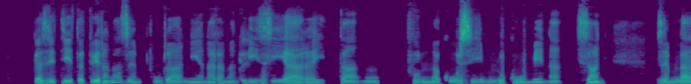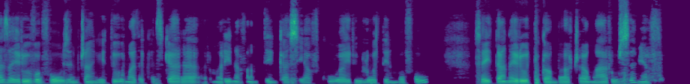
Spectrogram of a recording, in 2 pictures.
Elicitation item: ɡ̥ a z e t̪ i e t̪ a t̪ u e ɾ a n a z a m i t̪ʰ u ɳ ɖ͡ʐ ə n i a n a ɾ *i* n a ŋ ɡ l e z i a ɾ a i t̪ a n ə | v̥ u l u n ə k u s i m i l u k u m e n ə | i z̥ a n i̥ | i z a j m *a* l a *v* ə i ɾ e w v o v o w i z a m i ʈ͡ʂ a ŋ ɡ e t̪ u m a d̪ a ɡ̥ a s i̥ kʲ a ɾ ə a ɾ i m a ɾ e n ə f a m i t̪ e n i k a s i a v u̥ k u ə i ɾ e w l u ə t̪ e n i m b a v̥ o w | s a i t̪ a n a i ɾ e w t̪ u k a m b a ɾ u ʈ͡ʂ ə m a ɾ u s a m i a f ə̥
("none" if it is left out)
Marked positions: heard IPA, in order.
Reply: a, i, z

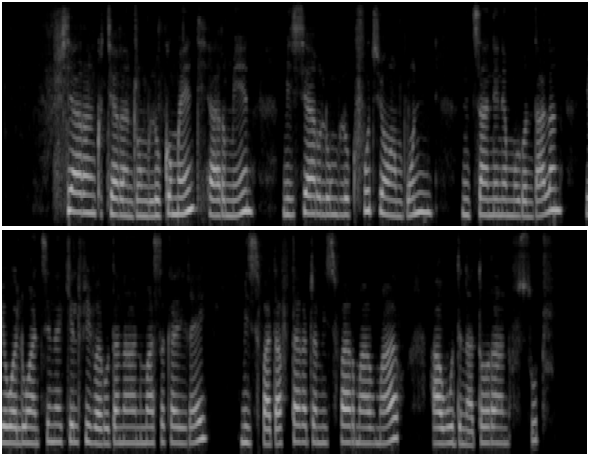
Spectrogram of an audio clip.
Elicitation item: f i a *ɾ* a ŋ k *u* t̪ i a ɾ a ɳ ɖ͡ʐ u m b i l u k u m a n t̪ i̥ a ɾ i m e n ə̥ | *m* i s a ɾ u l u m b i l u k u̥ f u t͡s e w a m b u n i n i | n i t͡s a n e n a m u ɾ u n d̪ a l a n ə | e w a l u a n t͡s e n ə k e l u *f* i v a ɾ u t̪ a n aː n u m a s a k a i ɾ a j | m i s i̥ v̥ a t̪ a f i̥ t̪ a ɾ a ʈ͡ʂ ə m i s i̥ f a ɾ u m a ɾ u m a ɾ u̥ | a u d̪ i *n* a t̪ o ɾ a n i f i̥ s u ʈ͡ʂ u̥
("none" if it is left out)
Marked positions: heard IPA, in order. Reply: ɾ, u, m, f, n

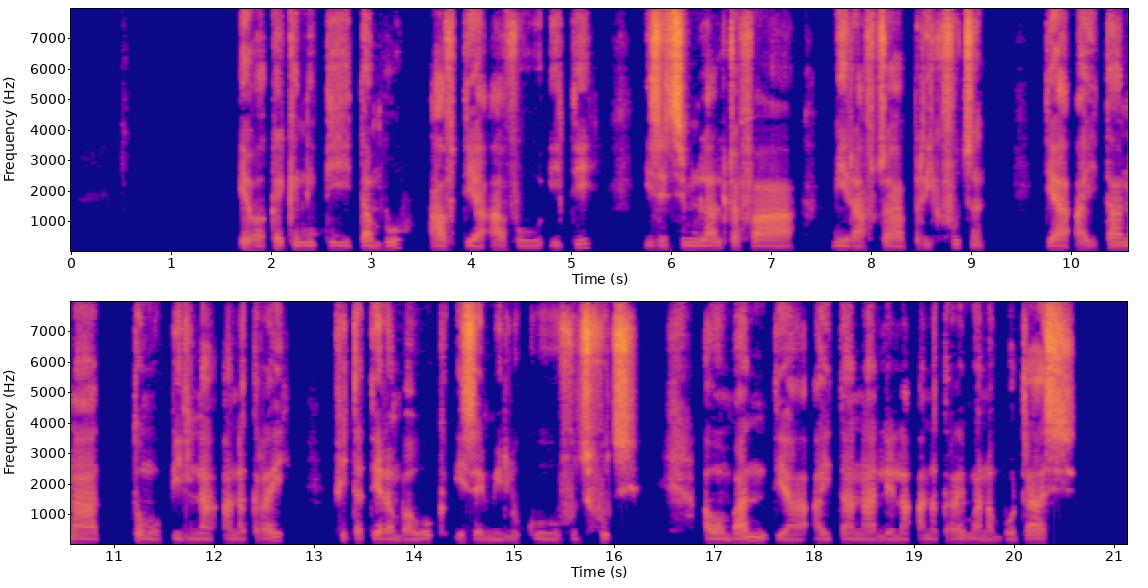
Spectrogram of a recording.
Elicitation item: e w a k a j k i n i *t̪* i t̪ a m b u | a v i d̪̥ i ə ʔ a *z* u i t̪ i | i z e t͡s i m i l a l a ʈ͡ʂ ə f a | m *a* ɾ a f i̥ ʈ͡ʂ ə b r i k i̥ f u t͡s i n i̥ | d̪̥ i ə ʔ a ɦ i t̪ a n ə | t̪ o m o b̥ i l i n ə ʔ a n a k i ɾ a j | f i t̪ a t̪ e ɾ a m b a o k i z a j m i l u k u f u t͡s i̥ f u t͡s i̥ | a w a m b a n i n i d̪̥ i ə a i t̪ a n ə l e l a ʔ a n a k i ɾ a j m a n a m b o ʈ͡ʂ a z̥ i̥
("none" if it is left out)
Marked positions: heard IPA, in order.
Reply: t̪, v, i

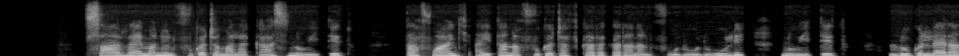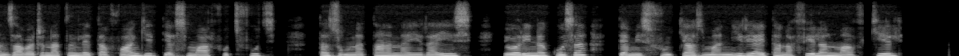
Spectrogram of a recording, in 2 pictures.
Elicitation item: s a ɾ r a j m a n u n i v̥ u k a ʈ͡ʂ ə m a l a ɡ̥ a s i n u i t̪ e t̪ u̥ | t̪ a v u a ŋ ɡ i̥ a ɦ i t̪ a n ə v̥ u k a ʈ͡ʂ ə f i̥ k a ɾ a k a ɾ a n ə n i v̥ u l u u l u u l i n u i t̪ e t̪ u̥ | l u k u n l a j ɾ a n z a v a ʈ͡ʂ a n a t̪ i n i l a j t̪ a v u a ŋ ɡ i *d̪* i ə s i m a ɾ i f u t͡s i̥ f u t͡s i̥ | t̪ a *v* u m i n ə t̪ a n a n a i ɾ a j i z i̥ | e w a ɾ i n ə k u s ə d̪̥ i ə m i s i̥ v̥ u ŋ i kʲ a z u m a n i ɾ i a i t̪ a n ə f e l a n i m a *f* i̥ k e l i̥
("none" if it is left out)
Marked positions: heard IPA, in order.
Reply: d̪, z, v

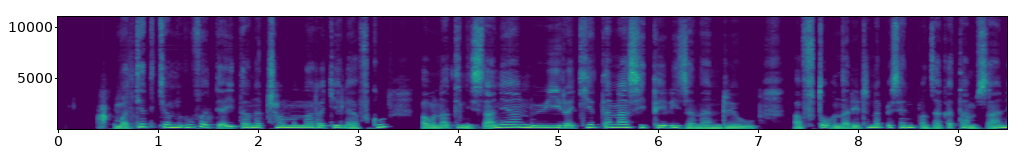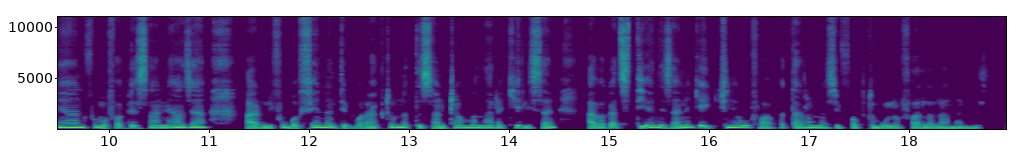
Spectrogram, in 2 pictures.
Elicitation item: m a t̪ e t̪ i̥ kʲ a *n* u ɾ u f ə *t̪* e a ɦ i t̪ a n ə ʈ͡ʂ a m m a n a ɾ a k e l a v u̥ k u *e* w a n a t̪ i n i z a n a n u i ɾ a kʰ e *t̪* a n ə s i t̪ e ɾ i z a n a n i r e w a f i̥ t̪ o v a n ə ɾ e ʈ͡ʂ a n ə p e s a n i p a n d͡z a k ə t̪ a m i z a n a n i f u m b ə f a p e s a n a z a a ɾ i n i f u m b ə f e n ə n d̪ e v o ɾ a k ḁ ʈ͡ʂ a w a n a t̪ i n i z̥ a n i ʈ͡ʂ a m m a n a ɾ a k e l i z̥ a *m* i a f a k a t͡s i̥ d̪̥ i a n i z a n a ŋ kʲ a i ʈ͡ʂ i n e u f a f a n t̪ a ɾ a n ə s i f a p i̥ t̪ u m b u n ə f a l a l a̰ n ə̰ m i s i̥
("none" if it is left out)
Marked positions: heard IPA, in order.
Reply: n, d̪, a, t̪, n

